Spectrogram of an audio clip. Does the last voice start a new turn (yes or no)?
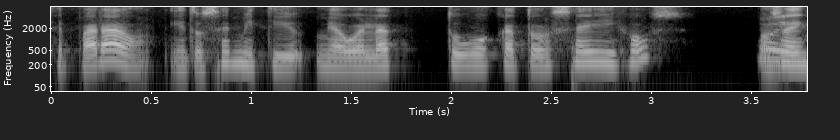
no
